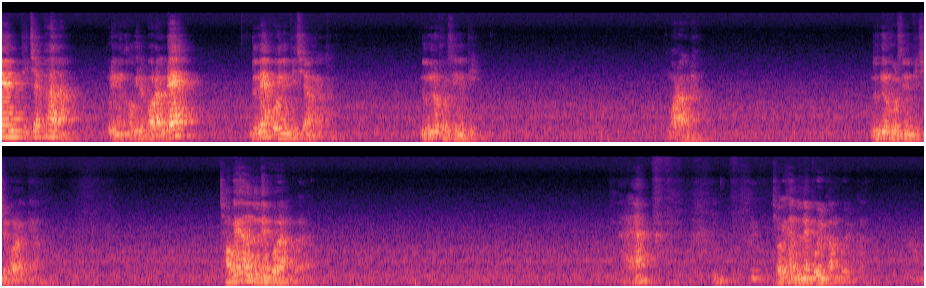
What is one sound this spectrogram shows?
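A young man speaks calmly in short phrases with long pauses, close by.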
